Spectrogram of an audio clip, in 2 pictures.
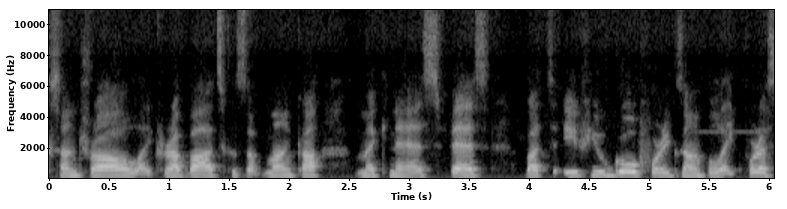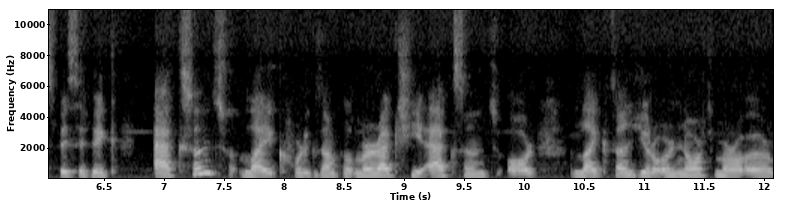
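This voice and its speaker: A young woman from Morocco with a Moroccan accent, teaching her dialect on a live stream and slowly repeating phrases for learners. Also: medium pitch, gravelly, rough recording. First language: Moroccan Arabic. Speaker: language teacher. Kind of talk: live-stream language lesson.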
